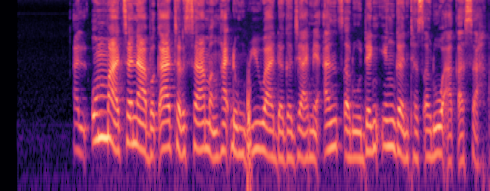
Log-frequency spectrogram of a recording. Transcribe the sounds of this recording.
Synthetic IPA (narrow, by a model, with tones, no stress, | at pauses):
ʔa˨lʔʊ˦mːaː˨tɐ˦naː˨bʊ˨kʼaː˦tɐ˨rsaː˦mʊ˨ŋɦa˦ɗɪ˨ŋɡʷʊ˦jɪ˦waː˨dɐ˨ɡa˨d͡ʒaː˨mɪ̰˨ʔɐ˦nsʼɐ˨ɽoː˦dɔ˦ŋʔɪ˦ŋɡɐ˨nta˨sʼɐ˨ɽoː˦ʔa̰˨kʼɐ˦saː˦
